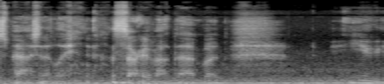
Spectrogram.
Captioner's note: laughs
